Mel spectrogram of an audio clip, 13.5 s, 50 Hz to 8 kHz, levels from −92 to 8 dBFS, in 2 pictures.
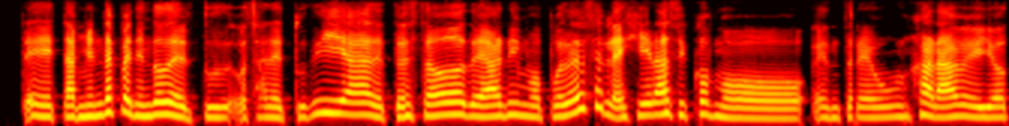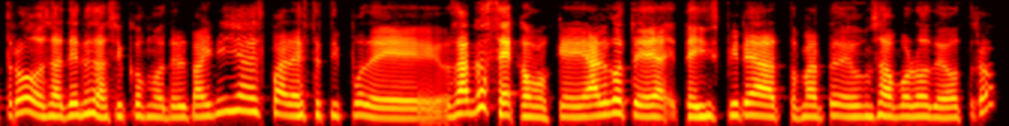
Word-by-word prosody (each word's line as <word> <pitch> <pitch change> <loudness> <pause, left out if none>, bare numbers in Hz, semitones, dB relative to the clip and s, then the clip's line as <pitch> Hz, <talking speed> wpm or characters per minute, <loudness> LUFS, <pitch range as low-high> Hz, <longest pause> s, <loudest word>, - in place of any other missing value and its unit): eh, 215 -3 +1
también 210 +1 +1
dependiendo 255 -5 +3
de 225 -6 +4
tu, 195 +4 -5
o - - -4
sea, 205 - -10
de 195 -1 -1
tu 200 - -8
día, 260 -2 +3
de 205 -3 -1
tu 200 - -3
estado 230 +4 +2
de 215 -1 +2
ánimo, 220 -1 +1
¿puedes 260 - 0
elegir 230 - +2
así 250 -2 +2
como 185 -7 -2
entre 195 0 -6
un 205 +1 -6
jarabe 210 -2 +3
y 200 - 0
otro?, 250 +9 -2
o 230 - -1
sea, 220 -1 0
tienes 235 +4 -1
así 215 +2 -2
como 210 -3 -6
del 200 0 -4
vainilla 290 +9 -2
es 300 - -4
para 240 -4 -1
este 235 +2 -5
tipo 230 +2 -8
de 185 -4 0
o - - -7
sea, 265 +1 +5
no 400 +5 0
sé 245 -6 +4
como 210 -3 -1
que 205 +2 -1
algo 240 +6 +4
te 215 -4 +3
a 205 - -1
te 210 -1 0
inspire 235 +3 -1
a 220 -2 +4
tomarte 210 +2 -5
de 210 -2 -3
un 215 0 -5
sabor 215 -2 -1
o 215 - -2
de 195 - -3
otro. 200 - -6
215 Hz, 245 wpm, -22 LUFS, 200-240 Hz, -, sea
